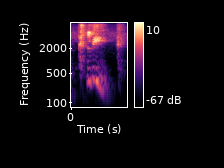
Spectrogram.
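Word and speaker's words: clique: are a click and that is how you pronounce it if anyone wants to know not a click a click c l i qu E from the French cleck which means an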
